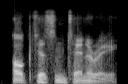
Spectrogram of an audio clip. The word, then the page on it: Octocentenary: British English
